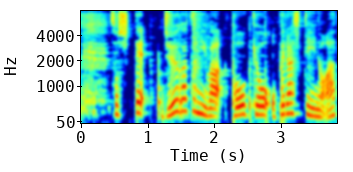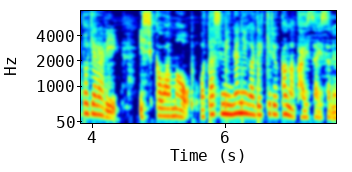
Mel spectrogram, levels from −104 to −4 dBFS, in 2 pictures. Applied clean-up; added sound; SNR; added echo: classical method Wiener filter.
